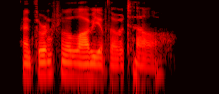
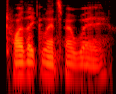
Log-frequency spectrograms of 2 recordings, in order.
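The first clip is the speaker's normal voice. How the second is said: ordinary delivery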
